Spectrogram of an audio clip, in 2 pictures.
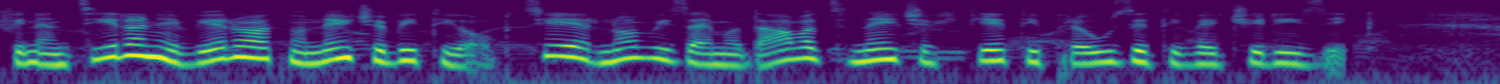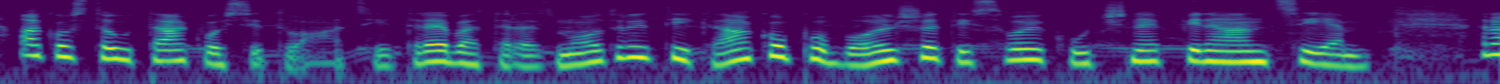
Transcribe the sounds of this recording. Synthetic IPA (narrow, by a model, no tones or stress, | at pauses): finant̪siːɾaɲe̞ʋje̞ɾo̞jat̪no̞ne̞ːt͡ɕe̞bit̪io̞̰pt̪sijeje̞ɾno̞ʋizajmo̞d̪aːʋat̪sne̞ːt͡ɕe̞xt̪je̞t̪ipɾe̞uze̞t̪iʋe̞t͡ɕiɾizḭk | ako̞st̪e̞ut̪akʋo̞jsit̪ua̰ːt̪sijit̪ɾe̞bat̪e̞ɾazmo̞t̪ɾit̪ikako̞po̞bo̞ʎʃat̪isʋo̞je̞kut͡ʃne̞finant̪sije̞ɾ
